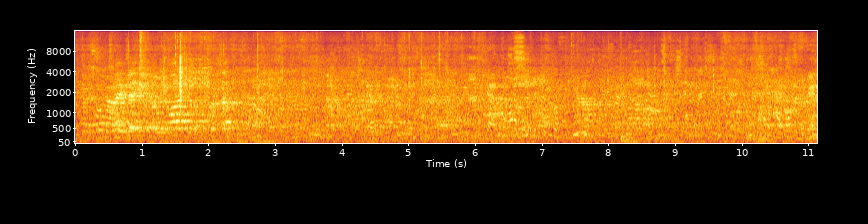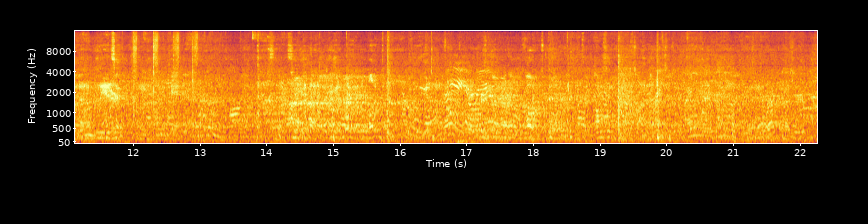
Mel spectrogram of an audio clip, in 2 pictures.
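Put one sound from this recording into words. Several men and women chatter at a distance in a large echoing hall.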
